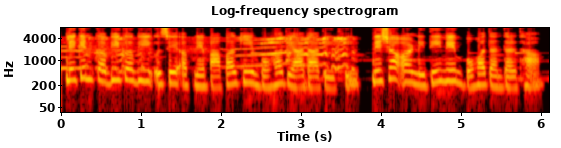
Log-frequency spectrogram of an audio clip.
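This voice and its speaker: A woman narrating a bedtime storybook tale in a steady, plain storytelling manner. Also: a little high.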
